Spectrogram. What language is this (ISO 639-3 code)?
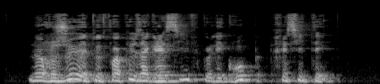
fra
